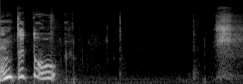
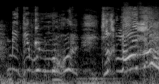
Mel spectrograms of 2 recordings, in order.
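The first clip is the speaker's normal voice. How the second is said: much higher, crying out in fear; terrified scream; 14 semitones higher, 9 dB quieter than usual. Acted. A girl grabbed by a stranger screams for help in terror. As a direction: scream to be let go.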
